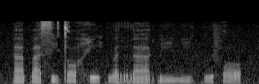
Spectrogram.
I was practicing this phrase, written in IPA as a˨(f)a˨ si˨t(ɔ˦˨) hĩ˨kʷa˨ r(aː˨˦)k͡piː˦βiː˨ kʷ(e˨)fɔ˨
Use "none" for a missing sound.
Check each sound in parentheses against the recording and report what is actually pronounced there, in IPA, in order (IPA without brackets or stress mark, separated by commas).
p, ɔ˦˨, aː˨, e˨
